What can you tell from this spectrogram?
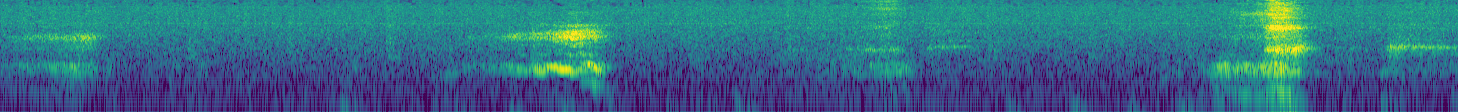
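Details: Father snoring at midnight: snorting, rattling snores on some breaths, roughly every six to seven seconds, over quiet room hiss; ordinary snoring in sleep.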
